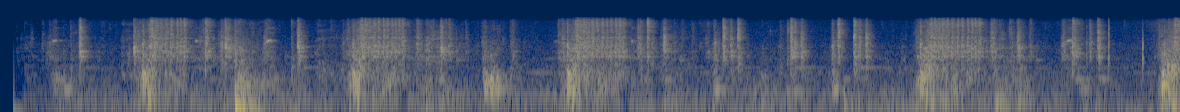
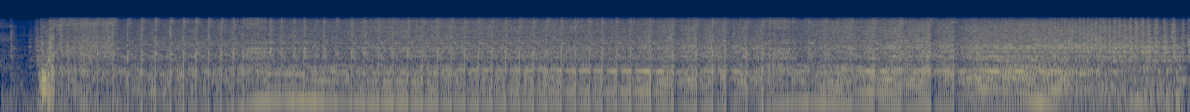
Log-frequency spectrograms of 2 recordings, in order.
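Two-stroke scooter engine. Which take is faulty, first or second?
first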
